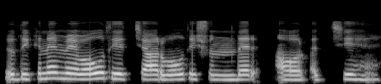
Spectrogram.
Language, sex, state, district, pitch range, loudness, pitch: Hindi, female, Uttar Pradesh, Etah, 220-245 Hz, -16 LUFS, 235 Hz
